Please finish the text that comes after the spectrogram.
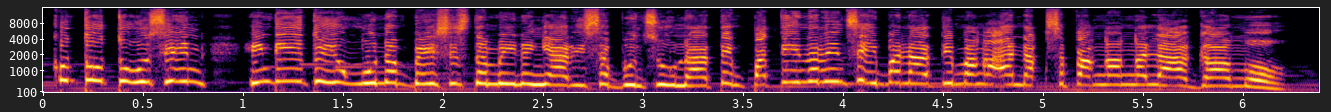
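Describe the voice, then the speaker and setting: A woman's voice: extremely high pitch, fast, over music. A woman playing an exasperated, sarcastic young working mother scolding her partner in a Filipino radio drama. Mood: accusing, scolding.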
